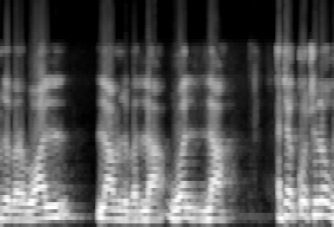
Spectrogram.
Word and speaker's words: واللہ: اگر آپ میں سے کوئی پڑھتا ہے واو لام زبر ول تو غلط طریقہ ہے، شد کو پڑھیں گے، اس کی ہاف حالت کو پڑھیں گے ہجے کرتے ہوئے، واو لام زبر ول، اس طریقے سے۔ اب لام کے اوپر زبر ہے، زبر بھی پڑھا جائے گا، لام زبر لا، واللہ، ذال یا ذی، نون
